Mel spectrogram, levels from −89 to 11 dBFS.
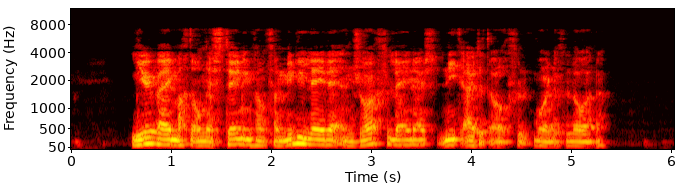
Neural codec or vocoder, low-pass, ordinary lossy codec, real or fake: codec, 16 kHz, 8 kbps, FreqCodec, larger model; 7.2 kHz; MP3, 96 kbps; fake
